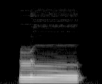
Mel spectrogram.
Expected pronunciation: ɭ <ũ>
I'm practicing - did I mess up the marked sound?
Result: yes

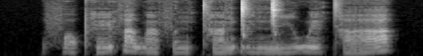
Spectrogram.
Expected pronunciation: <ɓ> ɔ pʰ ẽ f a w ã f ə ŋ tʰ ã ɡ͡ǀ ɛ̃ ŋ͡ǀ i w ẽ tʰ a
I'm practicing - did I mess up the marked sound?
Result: yes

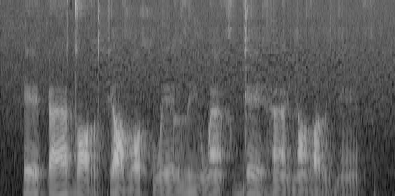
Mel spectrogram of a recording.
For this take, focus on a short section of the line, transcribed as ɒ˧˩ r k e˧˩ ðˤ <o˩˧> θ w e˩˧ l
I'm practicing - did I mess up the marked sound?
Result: no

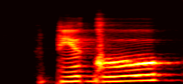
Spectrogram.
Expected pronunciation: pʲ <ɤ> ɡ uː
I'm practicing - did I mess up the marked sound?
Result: yes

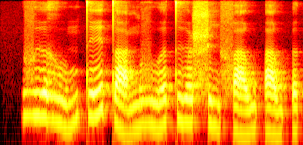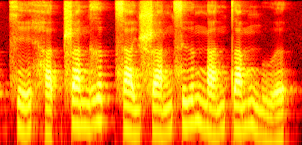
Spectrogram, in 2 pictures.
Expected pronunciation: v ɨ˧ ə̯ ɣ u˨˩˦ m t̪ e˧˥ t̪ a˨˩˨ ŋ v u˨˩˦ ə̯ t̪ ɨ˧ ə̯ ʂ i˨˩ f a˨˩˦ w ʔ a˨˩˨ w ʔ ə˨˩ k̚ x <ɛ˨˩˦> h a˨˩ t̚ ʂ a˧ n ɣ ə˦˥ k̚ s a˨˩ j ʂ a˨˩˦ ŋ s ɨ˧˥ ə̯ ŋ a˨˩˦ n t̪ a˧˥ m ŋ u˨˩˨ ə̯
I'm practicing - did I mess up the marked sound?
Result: yes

